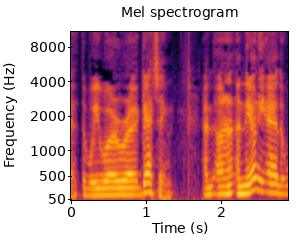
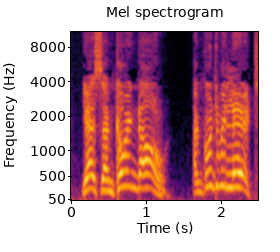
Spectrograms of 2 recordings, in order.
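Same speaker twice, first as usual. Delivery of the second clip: put-on male Nigerian accent, high and yelled; 9 semitones higher than usual. Retelling a man talking on a phone call, in his accent. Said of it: "Stop the accent now".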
